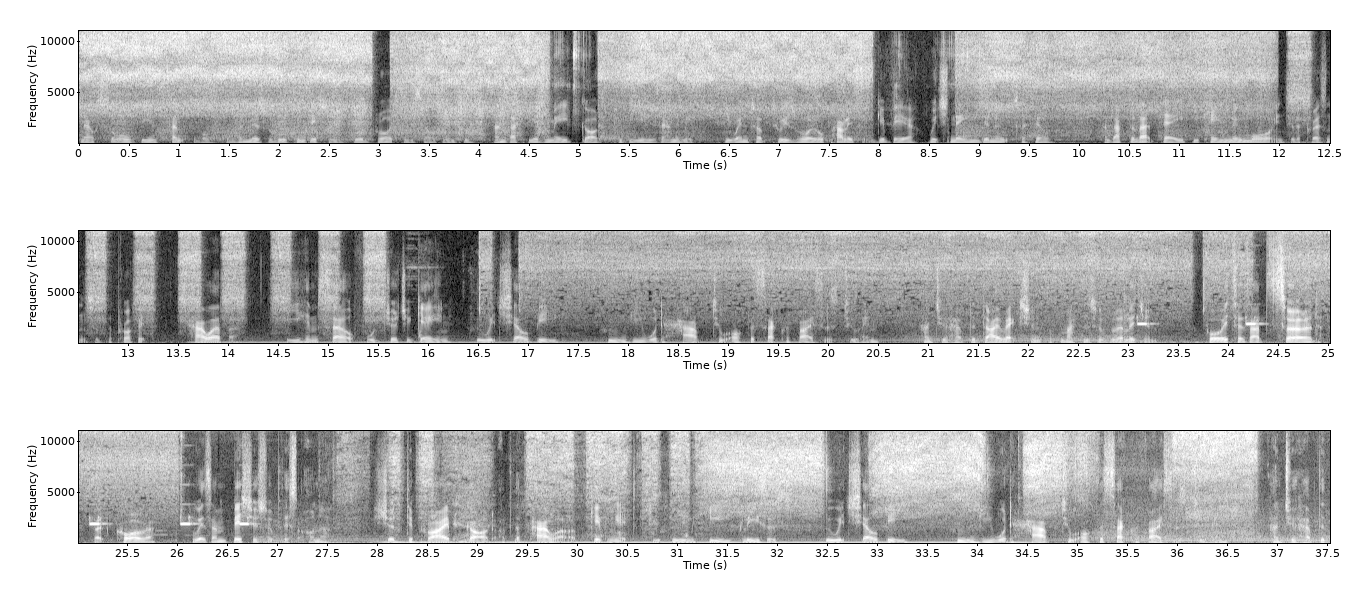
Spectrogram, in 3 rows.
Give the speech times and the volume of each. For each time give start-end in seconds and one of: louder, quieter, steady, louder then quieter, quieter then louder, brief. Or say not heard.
0.0-37.4 louder.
